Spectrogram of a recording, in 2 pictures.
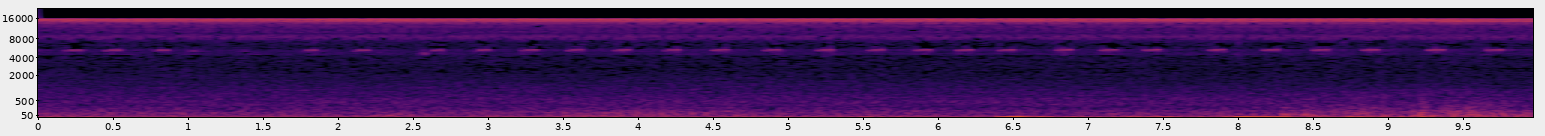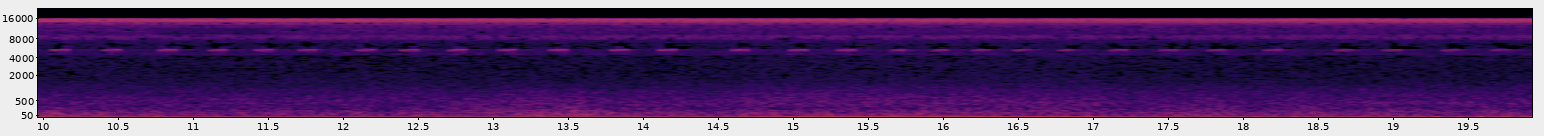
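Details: Summer crickets in a golden wheat field in the countryside; rapid high chirps repeat evenly, nearly four per second, across the whole stretch, while a soft breeze rumbles low with a few louder gusts.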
